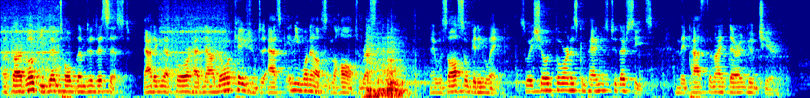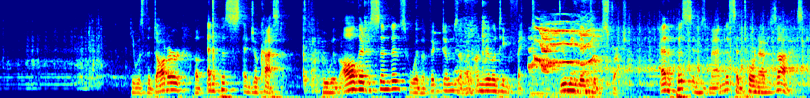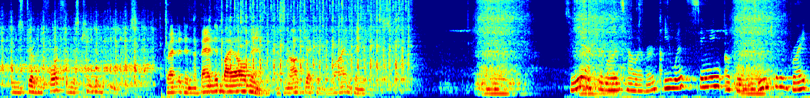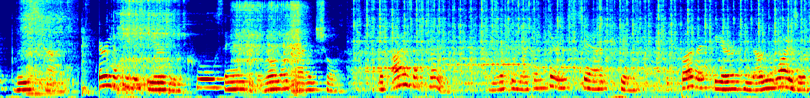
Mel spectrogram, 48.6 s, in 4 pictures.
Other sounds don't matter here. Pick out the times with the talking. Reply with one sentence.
You can hear the talking from 0.0 to 11.7 s, from 14.1 to 30.1 s and from 32.8 to 48.5 s.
